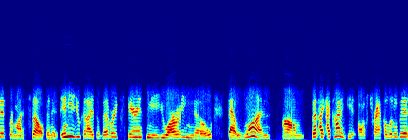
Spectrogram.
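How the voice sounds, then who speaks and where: The speaker has an American accent and ordinary pitch variation. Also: woman. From US, West Philadelphia. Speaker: radio host, life coach. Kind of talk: radio talk show monologue. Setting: radio studio. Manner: fast; sometimes mumbled.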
